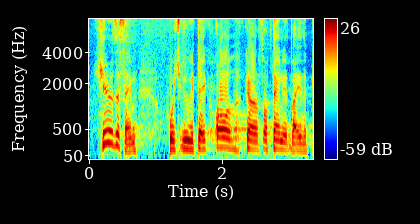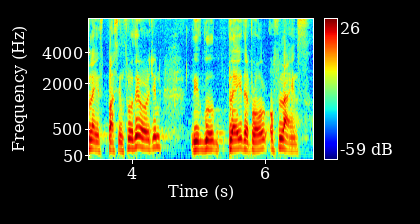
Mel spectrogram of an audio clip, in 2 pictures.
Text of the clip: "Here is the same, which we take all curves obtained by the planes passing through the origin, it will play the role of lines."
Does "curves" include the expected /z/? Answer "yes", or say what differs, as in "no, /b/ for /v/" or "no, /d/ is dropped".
no, /s/ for /z/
